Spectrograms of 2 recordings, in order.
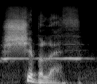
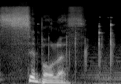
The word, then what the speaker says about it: Shibboleth: They ask them to say the word shibboleth. The Ephraimites couldn't pronounce the esh sound. They said siboleth, and they were killed.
